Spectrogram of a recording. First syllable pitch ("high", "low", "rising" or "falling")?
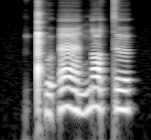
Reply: low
